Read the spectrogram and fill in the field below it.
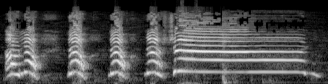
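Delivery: loud laughing yell rising high; panicked shout. Real, not acted. Gamer watches his son fall, shouting the name loud. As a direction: shriek the name in mock panic.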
